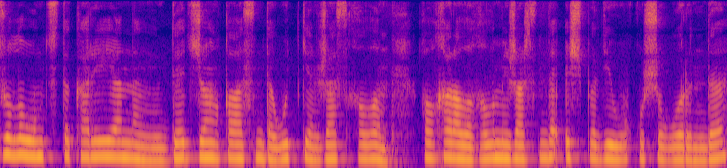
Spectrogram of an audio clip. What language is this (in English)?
Kazakh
